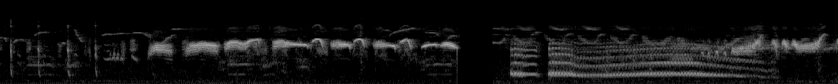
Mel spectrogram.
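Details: Chinese hwamei singing: a rapid run of clear whistled phrases near one pitch for about four seconds, a brief pause, then a drawn-out nasal, harmonic-rich note with a wavering top and quick notes overlaid.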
